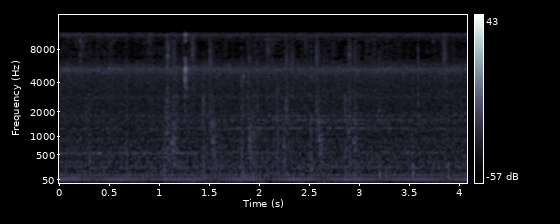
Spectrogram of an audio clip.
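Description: Footsteps thud steadily.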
